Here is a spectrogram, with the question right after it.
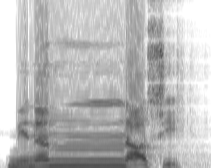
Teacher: نون پہ شد ہے لہذا اس پہ غنہ ہوگا۔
